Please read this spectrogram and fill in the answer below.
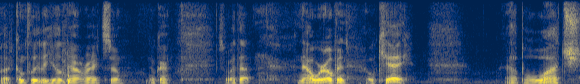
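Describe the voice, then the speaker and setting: Relaxed in tone, a man with a very deep, low pitch speaks at a moderate pace with ordinary pitch variation and long, frequent pauses. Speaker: tech youtuber. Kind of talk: unboxing tutorial. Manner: casual, relaxed.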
